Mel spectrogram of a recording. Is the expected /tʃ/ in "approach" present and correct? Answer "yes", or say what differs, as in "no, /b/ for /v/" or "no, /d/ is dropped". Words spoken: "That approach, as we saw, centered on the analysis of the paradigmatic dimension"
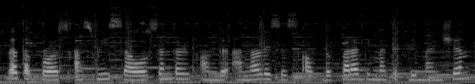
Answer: no, /s/ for /tʃ/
